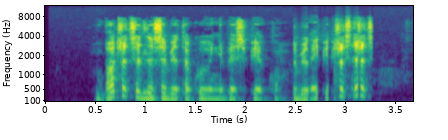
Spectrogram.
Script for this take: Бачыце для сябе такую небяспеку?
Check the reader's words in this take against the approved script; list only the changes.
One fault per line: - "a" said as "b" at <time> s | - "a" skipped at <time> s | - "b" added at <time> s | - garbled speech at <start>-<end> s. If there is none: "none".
- garbled speech at 2.5-3.3 s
